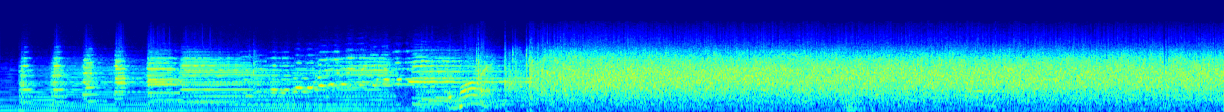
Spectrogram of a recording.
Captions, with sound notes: (jaunty music) - Good morning. (audience applauds)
